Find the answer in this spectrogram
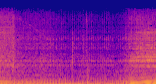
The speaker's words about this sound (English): After a few more moments of shuffling, I hear the side door in the attached rec room shut, and then a car starting outside.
